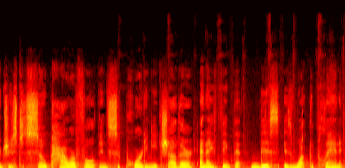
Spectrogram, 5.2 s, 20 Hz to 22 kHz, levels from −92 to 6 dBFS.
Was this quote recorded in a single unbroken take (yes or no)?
no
